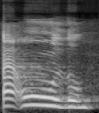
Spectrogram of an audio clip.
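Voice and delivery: a'udzu with a thick, heavy hamzah; a'udzu said with the hamzah made heavy, the wrong way. Shown as a demonstration. Teacher demonstrating the wrong heavy hamzah. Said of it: "menebalkan huruf hamzah pada".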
